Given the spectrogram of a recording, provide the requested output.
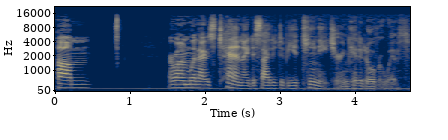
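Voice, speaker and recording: Her voice is very deep and low for a woman, with vocal fry and ordinary pitch variation. She talks at a fairly quick pace, and room echo is audible. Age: 60s. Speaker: educator at an alternative school. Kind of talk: radio interview, casual chat.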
